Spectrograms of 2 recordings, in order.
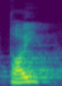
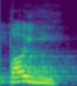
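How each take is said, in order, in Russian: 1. Конечный звук y мягкий и лёгкий. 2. Конечный звук y твёрдый и напряжённый.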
